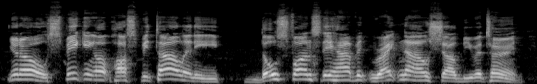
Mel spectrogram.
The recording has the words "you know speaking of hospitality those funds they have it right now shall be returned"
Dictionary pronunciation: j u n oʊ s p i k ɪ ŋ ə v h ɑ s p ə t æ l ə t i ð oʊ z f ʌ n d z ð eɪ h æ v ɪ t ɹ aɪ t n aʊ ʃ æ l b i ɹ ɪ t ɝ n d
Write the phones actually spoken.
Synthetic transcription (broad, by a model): j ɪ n oʊ s p i k ɪ ŋ ə v h ɑ s p ə t æ l ə t i ð oʊ z f ʌ n d z ð eɪ h æ v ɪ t ɹ aɪ t n aʊ ʃ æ l b i ɹ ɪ t ɝ n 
